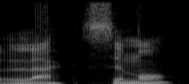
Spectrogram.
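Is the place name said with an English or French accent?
French. It is said with an attempted French accent.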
